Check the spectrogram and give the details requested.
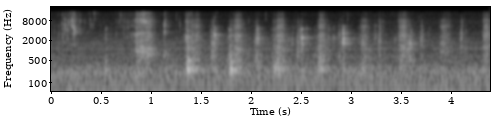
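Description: Someone biting into and chewing a crispy fried cheese ball: a crunch about a second in, then irregular crisp crackles as the fried shell is chewed.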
